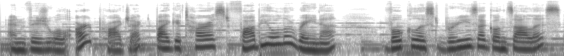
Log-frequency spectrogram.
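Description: A woman's voice: medium pitch, lively intonation, moderate pace, a little mellow. A woman hosting a podcast, delivering scripted narration. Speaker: podcast host. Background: music.

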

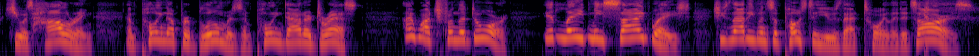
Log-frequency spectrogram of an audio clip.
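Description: Man doing a breathless, excitable young man; pitched well up, loud, quick bursts. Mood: excited. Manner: excited, rapid-fire exclaiming.

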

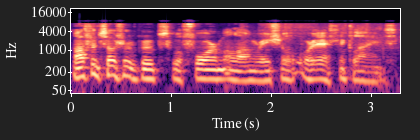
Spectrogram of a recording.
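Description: A man with a gravelly, creaky voice reads prepared material as a radio host. His delivery is measured, with the odd stumble over a word, and the audio is slightly dull and muffled. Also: medium pitch, a little hiss or hum. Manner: measured read-aloud delivery with occasional stumbles. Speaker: radio host reading a book aloud. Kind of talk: scripted reading for a labor radio show.

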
